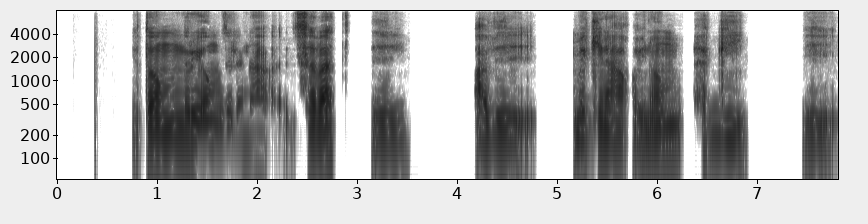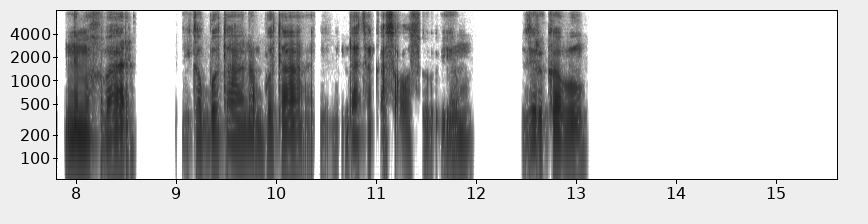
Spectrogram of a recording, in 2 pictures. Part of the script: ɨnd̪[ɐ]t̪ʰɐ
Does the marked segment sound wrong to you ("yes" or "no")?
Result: yes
